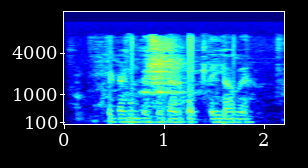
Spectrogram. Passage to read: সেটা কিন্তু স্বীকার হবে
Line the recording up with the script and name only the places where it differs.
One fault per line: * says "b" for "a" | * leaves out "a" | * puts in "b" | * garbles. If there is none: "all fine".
* says "এটা" for "সেটা"
* puts in "করতেই"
